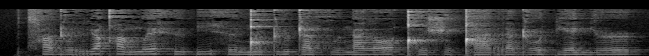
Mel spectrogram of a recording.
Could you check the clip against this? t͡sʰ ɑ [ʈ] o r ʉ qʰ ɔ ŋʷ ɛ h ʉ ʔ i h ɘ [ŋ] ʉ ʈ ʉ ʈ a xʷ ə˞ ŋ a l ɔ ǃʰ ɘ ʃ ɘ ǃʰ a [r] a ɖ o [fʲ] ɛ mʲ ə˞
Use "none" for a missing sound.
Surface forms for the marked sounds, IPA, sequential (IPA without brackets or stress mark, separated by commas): ɖ, ŋ͡ǃ, r, pʲ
